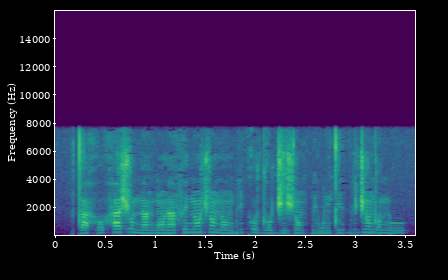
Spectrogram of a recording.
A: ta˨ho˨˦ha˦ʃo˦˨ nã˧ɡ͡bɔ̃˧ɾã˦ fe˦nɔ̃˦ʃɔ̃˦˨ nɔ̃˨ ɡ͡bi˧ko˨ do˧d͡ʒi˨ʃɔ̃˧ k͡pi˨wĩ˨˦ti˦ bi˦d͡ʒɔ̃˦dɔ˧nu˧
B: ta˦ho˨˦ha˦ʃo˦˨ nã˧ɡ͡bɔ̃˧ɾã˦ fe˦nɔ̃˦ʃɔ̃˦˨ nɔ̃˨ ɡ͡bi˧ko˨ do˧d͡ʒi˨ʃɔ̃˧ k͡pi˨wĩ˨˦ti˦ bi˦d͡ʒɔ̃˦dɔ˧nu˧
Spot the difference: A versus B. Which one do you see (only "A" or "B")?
A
